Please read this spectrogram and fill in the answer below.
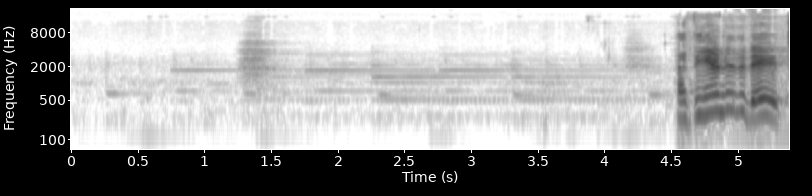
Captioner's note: sighs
